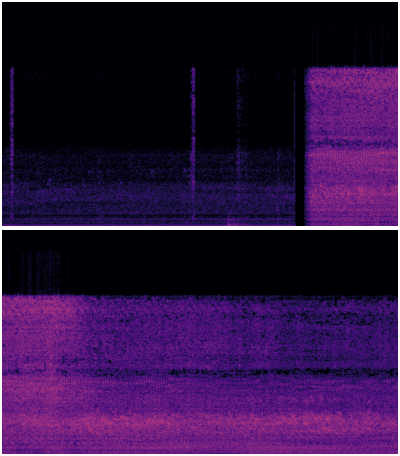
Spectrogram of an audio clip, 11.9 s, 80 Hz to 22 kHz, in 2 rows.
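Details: 2011 Lexus IS 300 that came in with a crank-no-start complaint, now running with no engine light. Steady, even idle with no misses or knocks and a constant low hum: normal idle.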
